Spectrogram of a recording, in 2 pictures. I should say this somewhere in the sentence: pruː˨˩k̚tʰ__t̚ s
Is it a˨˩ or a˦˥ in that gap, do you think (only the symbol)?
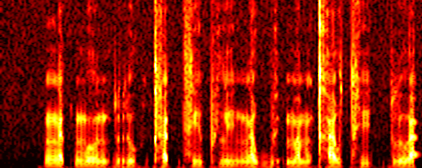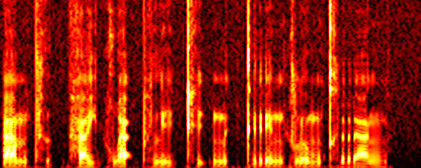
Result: a˦˥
